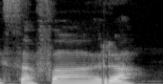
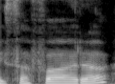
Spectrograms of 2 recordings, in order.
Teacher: it finishes with a te marbuta, which we don't pronounce. Usually when the word is on its own we say safara, but when it's followed by another noun which makes it mean something of something else, then we pronounce the te marbuta.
